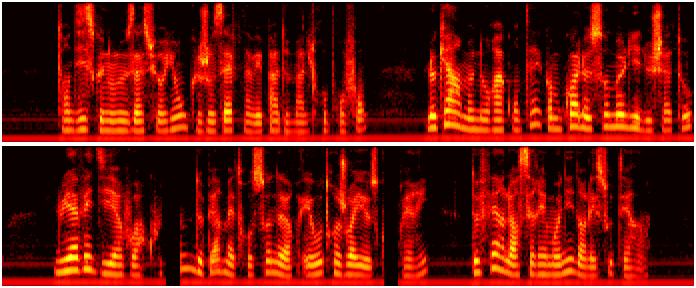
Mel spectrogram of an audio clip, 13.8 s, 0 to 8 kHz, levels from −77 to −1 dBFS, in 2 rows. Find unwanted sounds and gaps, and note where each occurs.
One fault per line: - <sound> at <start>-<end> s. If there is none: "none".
- dropout at 8.6-8.7 s
- dropout at 10.7-10.9 s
